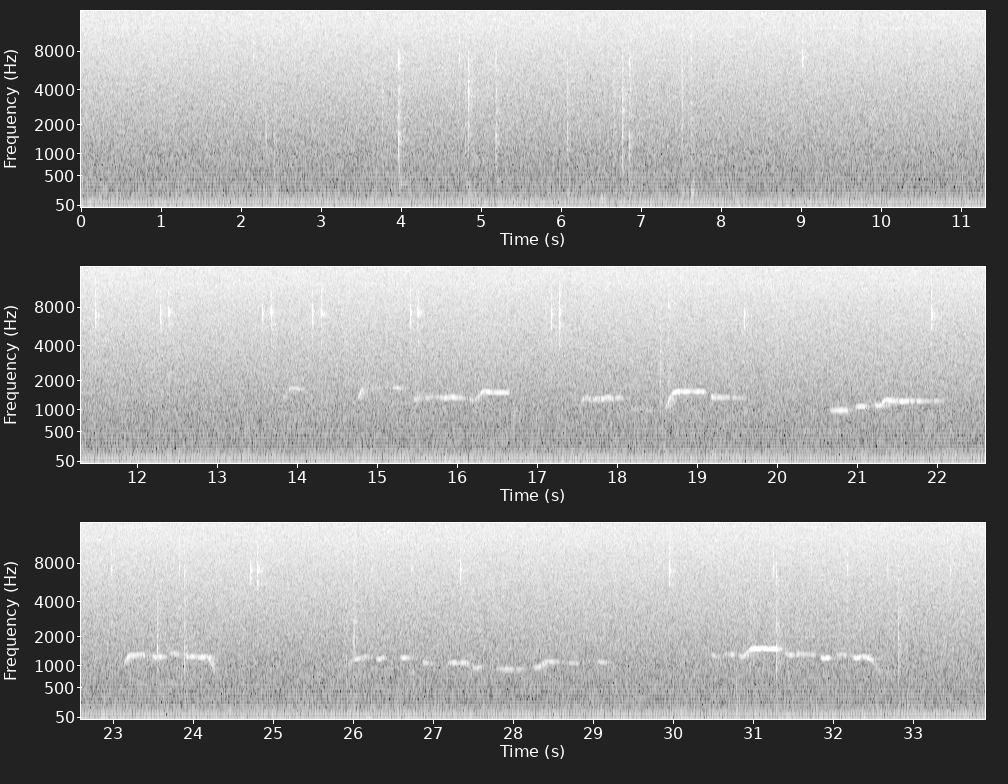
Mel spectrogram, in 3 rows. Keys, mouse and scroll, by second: 0.5-2.1 middle drag, 2.1 click, 2.3 Tab, 4.5-6.6 middle drag, 6.6 shift+d, 9.0 click, 16.6-17.0 scroll up 1, 17.1 click, 18.6 l, 19.5 click, 22.1-22.4 scroll down 2, 22.4 middle click, 23.2-23.6 scroll up 1, 23.6 shift+middle click, 23.8-24.7 shift+scroll up 3, 24.7 click, 25.9 l, 26.2-27.3 middle drag, 27.3 click, 30.3 middle click, 30.7-31.2 scroll down 3, 31.2 shift+middle click, 31.4 scroll up 1, 31.7-32.8 middle drag, 32.8 Tab, 33.7-33.9 scroll down 5.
